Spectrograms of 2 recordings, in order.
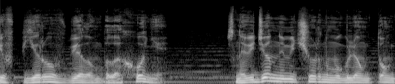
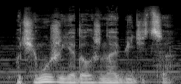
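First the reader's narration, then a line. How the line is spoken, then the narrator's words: Said quietly. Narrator (Russian): тихо сказала Мария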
